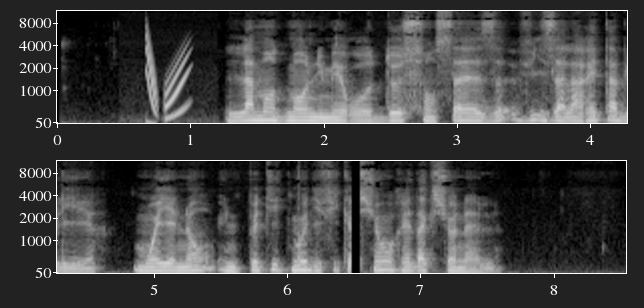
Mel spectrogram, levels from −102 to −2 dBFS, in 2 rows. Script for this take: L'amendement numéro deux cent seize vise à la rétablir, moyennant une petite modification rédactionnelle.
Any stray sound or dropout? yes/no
yes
